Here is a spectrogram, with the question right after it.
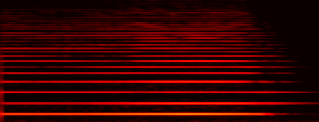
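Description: A single sustained bowed fiddle note on the open D string, steady and fairly loud for about two and a half seconds, then fading out. No talking.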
